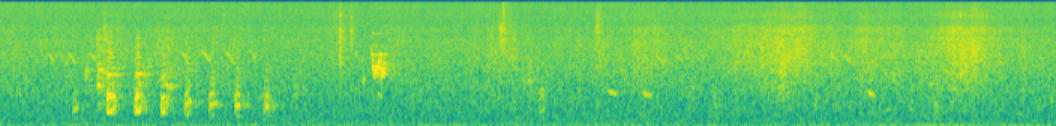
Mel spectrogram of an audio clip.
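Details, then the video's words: Chicken clucking: a quick run of about eight loud, throaty clucks in just over a second, then a sharper single note and softer scattered clucks over steady faint background noise. "Chicken Sounds Noises Hens Clucking Roosters Crowing"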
